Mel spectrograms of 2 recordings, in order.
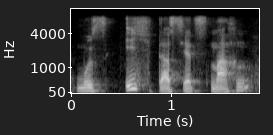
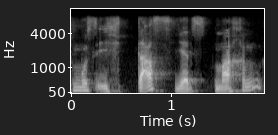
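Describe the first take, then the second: First: The word ich is stressed. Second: The word das is stressed. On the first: It asks whether someone else should do it. "Eine andere Betonung ist dann" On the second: It asks whether something else should be done instead. "Die nächste Betonung ist"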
